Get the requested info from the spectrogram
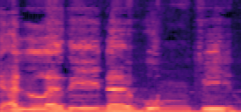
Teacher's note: kita tekan sikit bibir mulut kita tu supaya jelas dan juga tidak ada gunnah pada mim dengan fa tadi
